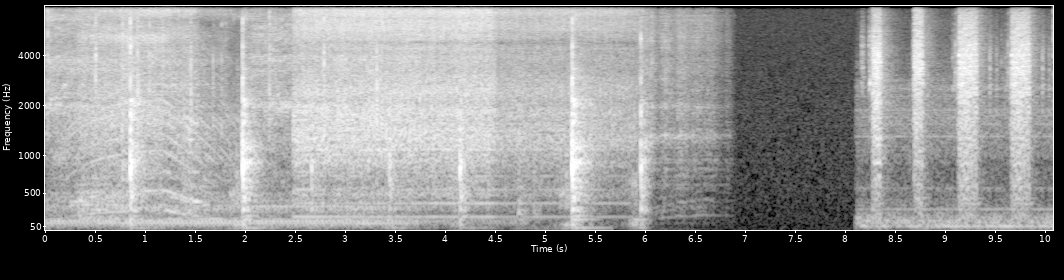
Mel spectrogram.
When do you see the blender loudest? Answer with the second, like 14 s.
3 s.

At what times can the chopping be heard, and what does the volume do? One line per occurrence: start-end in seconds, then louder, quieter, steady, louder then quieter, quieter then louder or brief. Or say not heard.
0.8-6.0 quieter then louder.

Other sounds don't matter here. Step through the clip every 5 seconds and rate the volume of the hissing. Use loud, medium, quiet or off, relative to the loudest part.
medium, loud.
